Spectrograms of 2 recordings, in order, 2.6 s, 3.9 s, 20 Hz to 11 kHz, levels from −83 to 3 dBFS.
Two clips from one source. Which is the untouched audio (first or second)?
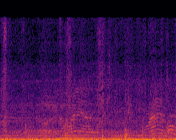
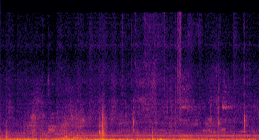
first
